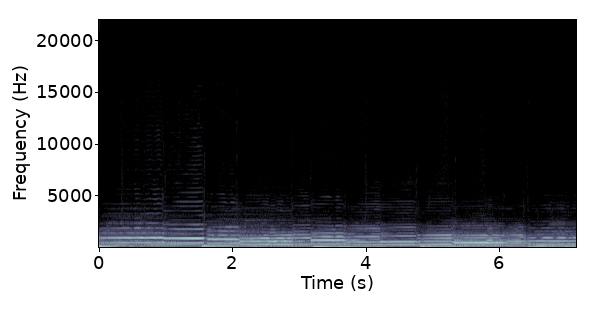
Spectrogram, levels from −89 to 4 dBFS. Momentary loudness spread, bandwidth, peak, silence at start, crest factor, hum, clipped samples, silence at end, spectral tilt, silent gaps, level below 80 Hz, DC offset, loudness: 6 LU; 5.6 kHz; -16 dBFS; 0 s; 12 dB; none; under 0.1%; 0 s; -10 dB/octave; none; -38 dBFS; under 0.1%; -29 LUFS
